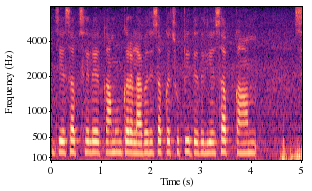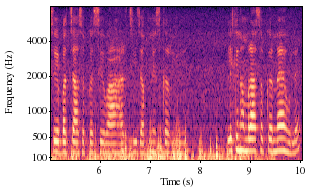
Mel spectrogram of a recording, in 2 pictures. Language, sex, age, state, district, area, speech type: Maithili, female, 45-60, Bihar, Purnia, urban, spontaneous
